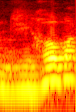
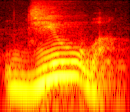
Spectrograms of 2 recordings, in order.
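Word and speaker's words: জিহ্বা: জি হবা নাকি কিন্তু উচ্চারণ জিহবা না কিন্তু উচ্চারণ হবে জিউবা ভালো করে মনে রাখেন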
